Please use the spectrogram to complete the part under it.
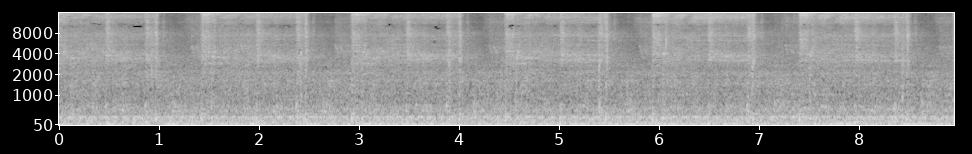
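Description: A machine clicks and clatters at a regular pace.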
